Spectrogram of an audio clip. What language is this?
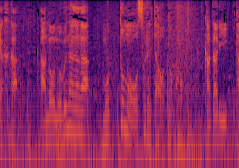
Japanese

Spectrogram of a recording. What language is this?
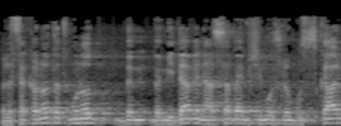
Hebrew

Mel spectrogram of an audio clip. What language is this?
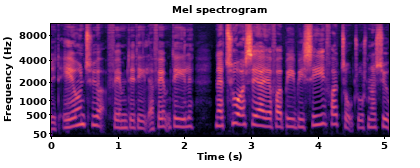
Danish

